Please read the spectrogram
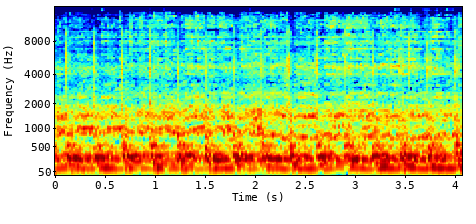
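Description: Powwow drum group accompanying a hoop dance: a big drum struck on a steady beat, with singers chanting over it.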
